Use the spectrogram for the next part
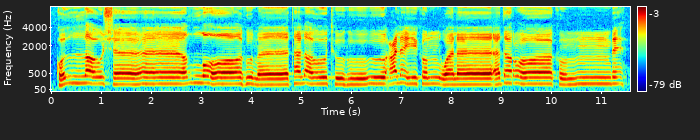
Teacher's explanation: assimilation of lam sakin with the vowel lam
